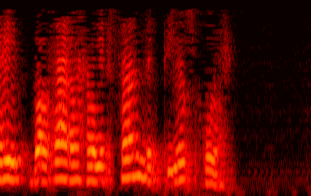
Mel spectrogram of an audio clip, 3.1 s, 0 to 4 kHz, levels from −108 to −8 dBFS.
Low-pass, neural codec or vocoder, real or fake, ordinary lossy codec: 3.6 kHz; codec, 16 kHz, 0.5 kbps, FreqCodec, smaller model; fake; MP3, 16 kbps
